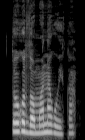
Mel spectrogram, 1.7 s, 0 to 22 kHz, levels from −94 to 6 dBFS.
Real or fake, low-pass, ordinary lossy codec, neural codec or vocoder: real; none; none; none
